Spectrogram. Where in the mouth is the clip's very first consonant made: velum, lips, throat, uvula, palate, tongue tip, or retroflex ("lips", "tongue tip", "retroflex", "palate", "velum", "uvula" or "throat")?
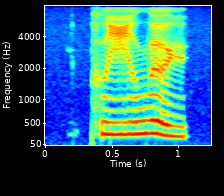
velum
